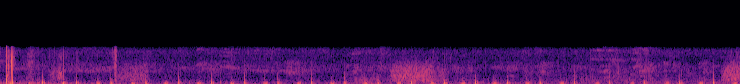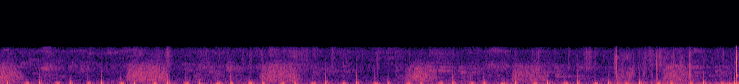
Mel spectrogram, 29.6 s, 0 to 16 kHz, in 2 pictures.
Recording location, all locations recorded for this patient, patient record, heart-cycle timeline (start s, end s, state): pulmonary valve (PV)
aortic valve (AV)+pulmonary valve (PV)+tricuspid valve (TV)+mitral valve (MV)
#Age: Adolescent
#Sex: Male
#Height: 155.0 cm
#Weight: 40.0 kg
#Pregnancy status: False
#Murmur: Absent
#Murmur locations: nan
#Most audible location: nan
#Systolic murmur timing: nan
#Systolic murmur shape: nan
#Systolic murmur grading: nan
#Systolic murmur pitch: nan
#Systolic murmur quality: nan
#Diastolic murmur timing: nan
#Diastolic murmur shape: nan
#Diastolic murmur grading: nan
#Diastolic murmur pitch: nan
#Diastolic murmur quality: nan
#Outcome: Normal
#Campaign: 2014 screening campaign
0.00	1.72	unannotated
1.72	1.92	diastole
1.92	2.04	S1
2.04	2.20	systole
2.20	2.30	S2
2.30	2.62	diastole
2.62	2.74	S1
2.74	2.90	systole
2.90	2.98	S2
2.98	3.28	diastole
3.28	3.40	S1
3.40	3.56	systole
3.56	3.64	S2
3.64	3.94	diastole
3.94	4.06	S1
4.06	4.20	systole
4.20	4.30	S2
4.30	4.62	diastole
4.62	4.72	S1
4.72	4.88	systole
4.88	4.96	S2
4.96	5.28	diastole
5.28	5.38	S1
5.38	5.54	systole
5.54	5.64	S2
5.64	5.94	diastole
5.94	6.06	S1
6.06	6.20	systole
6.20	6.30	S2
6.30	6.62	diastole
6.62	6.72	S1
6.72	6.88	systole
6.88	6.96	S2
6.96	7.26	diastole
7.26	7.40	S1
7.40	7.54	systole
7.54	7.64	S2
7.64	7.94	diastole
7.94	8.08	S1
8.08	8.20	systole
8.20	8.32	S2
8.32	8.60	diastole
8.60	8.72	S1
8.72	8.86	systole
8.86	8.98	S2
8.98	9.22	diastole
9.22	9.34	S1
9.34	9.48	systole
9.48	9.58	S2
9.58	9.86	diastole
9.86	9.98	S1
9.98	10.12	systole
10.12	10.22	S2
10.22	10.52	diastole
10.52	10.64	S1
10.64	10.78	systole
10.78	10.88	S2
10.88	11.20	diastole
11.20	11.32	S1
11.32	11.46	systole
11.46	11.56	S2
11.56	11.92	diastole
11.92	12.02	S1
12.02	12.18	systole
12.18	12.28	S2
12.28	12.60	diastole
12.60	12.72	S1
12.72	12.86	systole
12.86	12.96	S2
12.96	13.30	diastole
13.30	13.42	S1
13.42	13.56	systole
13.56	13.68	S2
13.68	13.98	diastole
13.98	14.10	S1
14.10	14.24	systole
14.24	14.34	S2
14.34	14.64	diastole
14.64	14.78	S1
14.78	14.92	systole
14.92	15.02	S2
15.02	15.30	diastole
15.30	15.42	S1
15.42	15.56	systole
15.56	15.66	S2
15.66	15.92	diastole
15.92	16.04	S1
16.04	16.18	systole
16.18	16.28	S2
16.28	16.54	diastole
16.54	16.66	S1
16.66	16.80	systole
16.80	16.90	S2
16.90	17.20	diastole
17.20	17.32	S1
17.32	17.46	systole
17.46	17.56	S2
17.56	17.84	diastole
17.84	17.98	S1
17.98	18.12	systole
18.12	18.22	S2
18.22	18.50	diastole
18.50	18.62	S1
18.62	18.76	systole
18.76	18.86	S2
18.86	19.14	diastole
19.14	19.26	S1
19.26	19.40	systole
19.40	19.50	S2
19.50	19.78	diastole
19.78	19.90	S1
19.90	20.04	systole
20.04	20.14	S2
20.14	20.40	diastole
20.40	20.54	S1
20.54	20.68	systole
20.68	20.78	S2
20.78	21.04	diastole
21.04	21.14	S1
21.14	21.30	systole
21.30	21.40	S2
21.40	21.64	diastole
21.64	21.76	S1
21.76	21.92	systole
21.92	22.02	S2
22.02	22.28	diastole
22.28	22.40	S1
22.40	22.54	systole
22.54	22.64	S2
22.64	22.94	diastole
22.94	23.06	S1
23.06	23.20	systole
23.20	23.30	S2
23.30	23.58	diastole
23.58	23.70	S1
23.70	23.84	systole
23.84	23.94	S2
23.94	24.20	diastole
24.20	24.32	S1
24.32	24.46	systole
24.46	24.56	S2
24.56	24.82	diastole
24.82	24.94	S1
24.94	25.08	systole
25.08	25.18	S2
25.18	25.46	diastole
25.46	25.60	S1
25.60	25.72	systole
25.72	25.82	S2
25.82	26.08	diastole
26.08	26.20	S1
26.20	26.34	systole
26.34	26.44	S2
26.44	26.68	diastole
26.68	29.58	unannotated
